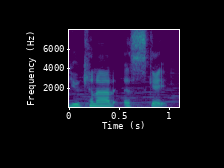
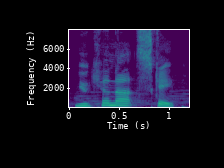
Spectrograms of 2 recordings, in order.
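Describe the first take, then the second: First: The opening vowel of escape is clearly pronounced. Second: The opening vowel of escape is left out. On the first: The speaker calls it right. "You pronounce the E" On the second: The speaker calls it wrong.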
